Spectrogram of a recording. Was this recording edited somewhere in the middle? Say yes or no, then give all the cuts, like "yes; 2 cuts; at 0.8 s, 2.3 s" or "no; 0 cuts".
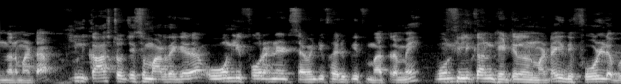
yes; 2 cuts; at 0.8 s, 4.5 s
